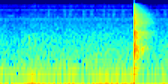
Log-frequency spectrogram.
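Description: A single sharp knock about two seconds in from the small plastic transmitter box being handled on the desk, with a faint tick shortly before it.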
